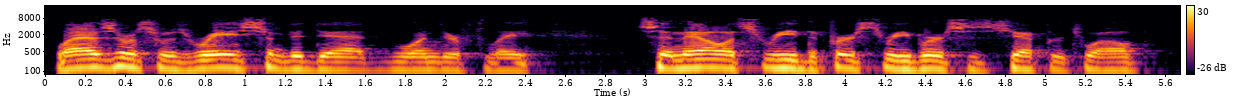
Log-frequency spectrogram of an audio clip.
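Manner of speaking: ordinary talk, nothing marked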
